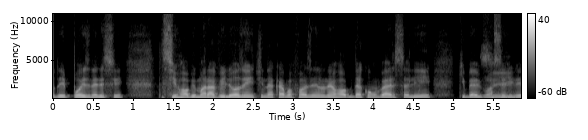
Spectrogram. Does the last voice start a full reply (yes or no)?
no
